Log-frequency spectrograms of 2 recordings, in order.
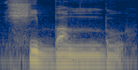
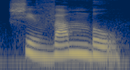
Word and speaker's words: Shivambu: Floyd shibambu do you know how to say his name it's Floyd shivambu shivambu shivambu yes with a V Floy shivambu yes this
